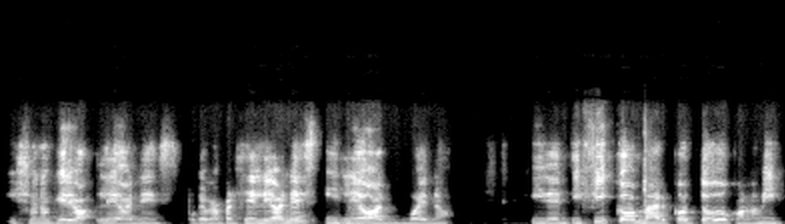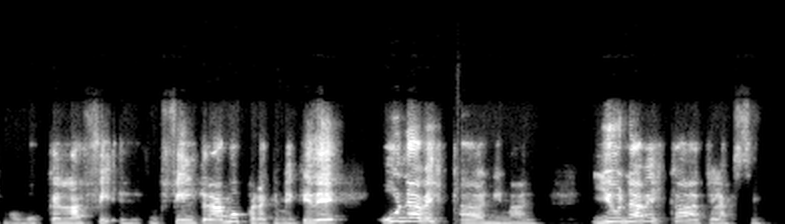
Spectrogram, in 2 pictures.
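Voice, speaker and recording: Woman teacher, on a computer mic, fairly high voice, explains patiently and keeps asking if the class follows. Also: lively intonation, normal speed, fairly bright tone. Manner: explains step by step, checks in with students. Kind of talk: recorded class walkthrough.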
